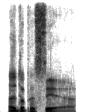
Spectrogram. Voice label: "adipocere", British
